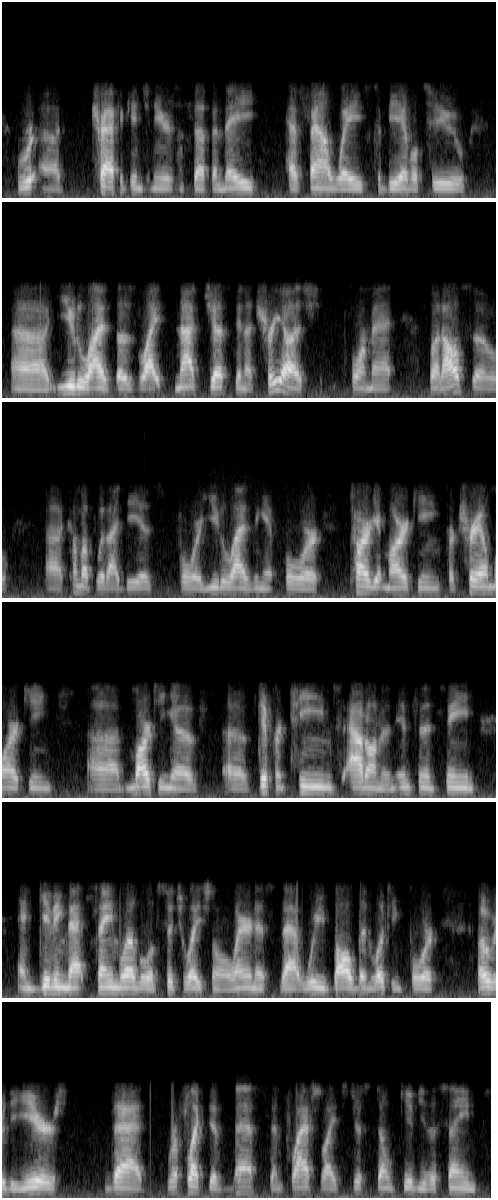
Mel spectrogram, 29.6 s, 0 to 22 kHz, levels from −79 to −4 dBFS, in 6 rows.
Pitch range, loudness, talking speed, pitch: 105-115 Hz, -23 LUFS, 160 wpm, 110 Hz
